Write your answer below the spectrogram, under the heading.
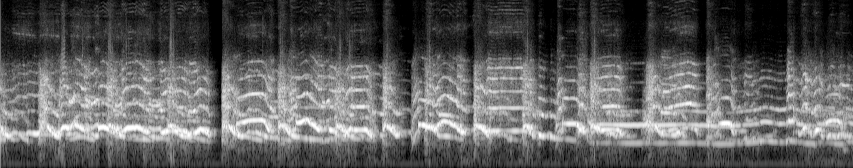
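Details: Owner-prompted chorus of pet Siberian Huskies, with puppy Eleanor practising her howl alongside her big sisters and Memphis joining; dense, loud overlapping howls with bending, wavering pitches, broken into surging phrases and brief dips over a long stretch.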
